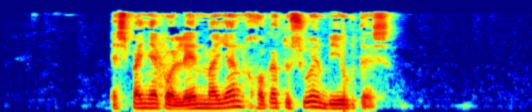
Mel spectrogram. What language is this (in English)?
Basque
